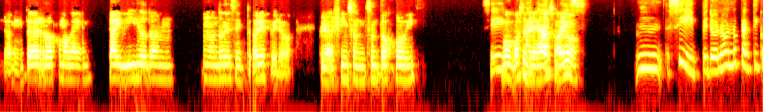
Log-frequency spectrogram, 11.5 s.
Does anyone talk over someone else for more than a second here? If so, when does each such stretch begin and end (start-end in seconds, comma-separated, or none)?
7.5-8.8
